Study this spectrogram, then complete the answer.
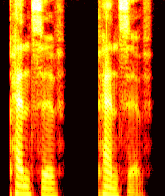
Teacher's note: just two syllables and the stress is on that first syllable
